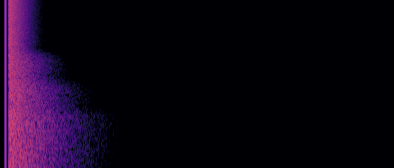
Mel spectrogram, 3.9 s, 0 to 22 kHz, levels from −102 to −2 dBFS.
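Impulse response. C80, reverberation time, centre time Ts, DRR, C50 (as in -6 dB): 0.0 dB, 1.2 s, 0.103 s, -11.0 dB, -5.5 dB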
